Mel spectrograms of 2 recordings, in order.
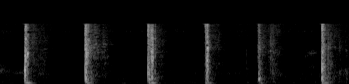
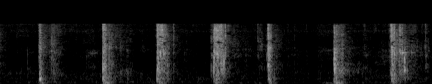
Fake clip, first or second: second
